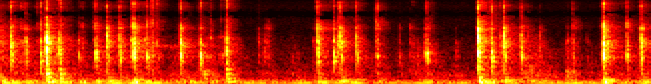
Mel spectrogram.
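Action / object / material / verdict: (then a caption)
tap / plastic mechanical keyboard / plastic / none. A full-size black plastic mechanical keyboard is typed on quickly with the fingertips of both hands in fast touch typing. A rapid run of sharp, bright key clicks and clacks comes in uneven bursts, with a brief lull near the middle before the typing picks up again. Each keystroke is short and dry and dies away almost at once.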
